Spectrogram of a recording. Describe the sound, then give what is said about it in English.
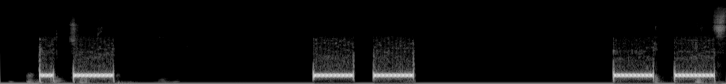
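A telephone rings while a caller is transferred to a store's fragrance department, in a double-burst pattern, three pairs of steady buzzing tones separated by silent pauses, clear and moderately loud with no voices. “Transferring you now.”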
